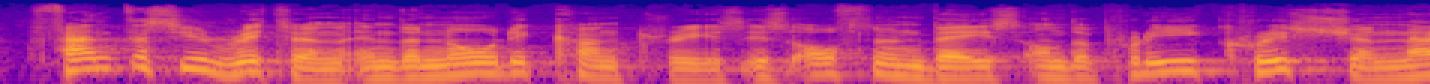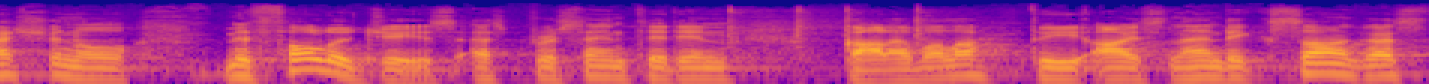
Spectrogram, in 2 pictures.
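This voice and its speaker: A man moderating a panel discussion in a wry, self-mocking, joking way. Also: medium pitch. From Finland.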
